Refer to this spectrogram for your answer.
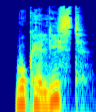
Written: VOKALISTER

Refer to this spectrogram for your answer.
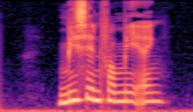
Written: misinformering

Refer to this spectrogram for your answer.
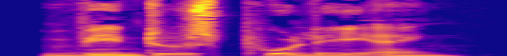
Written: vinduespolering

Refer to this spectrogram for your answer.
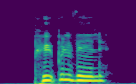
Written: pøbelvælde

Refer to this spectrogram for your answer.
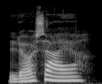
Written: lodsejer

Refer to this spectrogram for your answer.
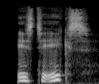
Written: stx

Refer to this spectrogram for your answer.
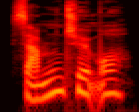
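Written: SAMMENTØMRET

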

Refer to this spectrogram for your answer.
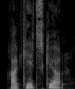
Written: raketskjold

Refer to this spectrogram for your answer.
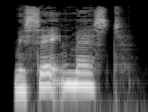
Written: mesanmast

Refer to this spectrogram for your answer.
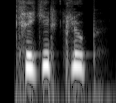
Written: kricketklub

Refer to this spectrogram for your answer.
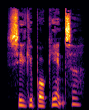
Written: silkeborgenser

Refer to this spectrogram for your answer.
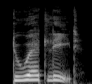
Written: duatlet

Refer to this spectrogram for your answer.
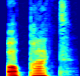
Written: opbragt

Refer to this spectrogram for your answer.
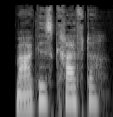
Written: markedskræfter

